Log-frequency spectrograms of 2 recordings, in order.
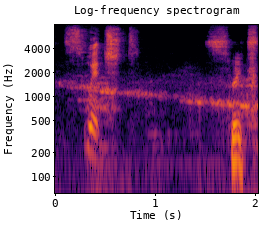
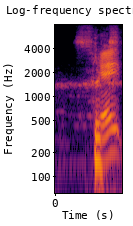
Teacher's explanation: the CH is unvoiced. Okay, so the ED will sound like a T.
